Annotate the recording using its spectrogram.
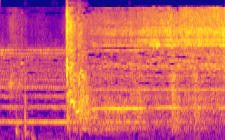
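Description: An overhead crane hums.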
